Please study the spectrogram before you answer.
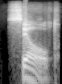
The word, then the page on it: silt: American English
